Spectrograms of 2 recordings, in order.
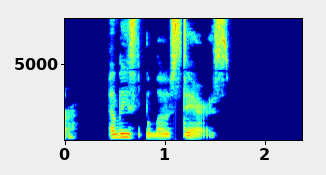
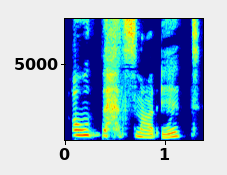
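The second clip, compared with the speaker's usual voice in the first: high, slow plaintive wail; mock sobbing; 7 semitones higher, 3 dB louder, slower than usual. A narrator's reading. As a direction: wail it slowly, lightly acted. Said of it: "sobbed her majesty".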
